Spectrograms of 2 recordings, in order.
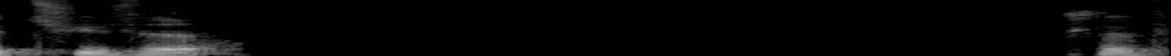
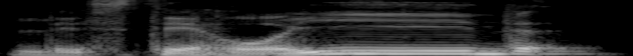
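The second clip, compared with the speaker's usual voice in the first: slow model word; slower than usual. Shown as a demonstration. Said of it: "teacher models word slowly".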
